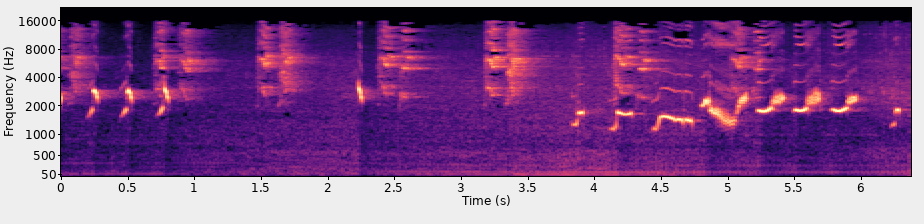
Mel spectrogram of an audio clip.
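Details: Vigorous white-rumped shama song intended to provoke rival shamas: scattered clicks and rough bursts, then quick looping whistled phrases near the end over a faint background hum.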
